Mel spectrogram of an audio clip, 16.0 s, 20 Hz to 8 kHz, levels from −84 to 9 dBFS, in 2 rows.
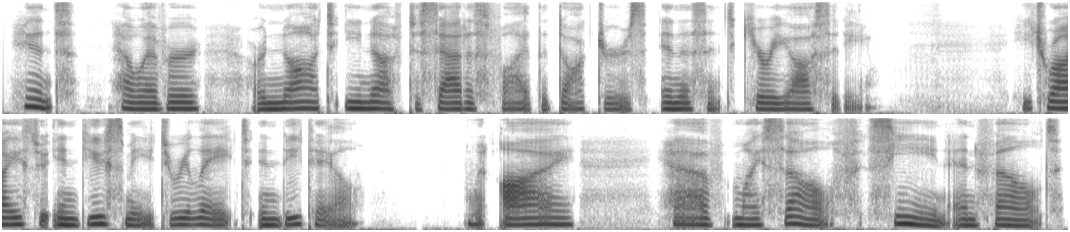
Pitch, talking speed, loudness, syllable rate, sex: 170 Hz, 100 wpm, -20 LUFS, 3.5 syllables/s, female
